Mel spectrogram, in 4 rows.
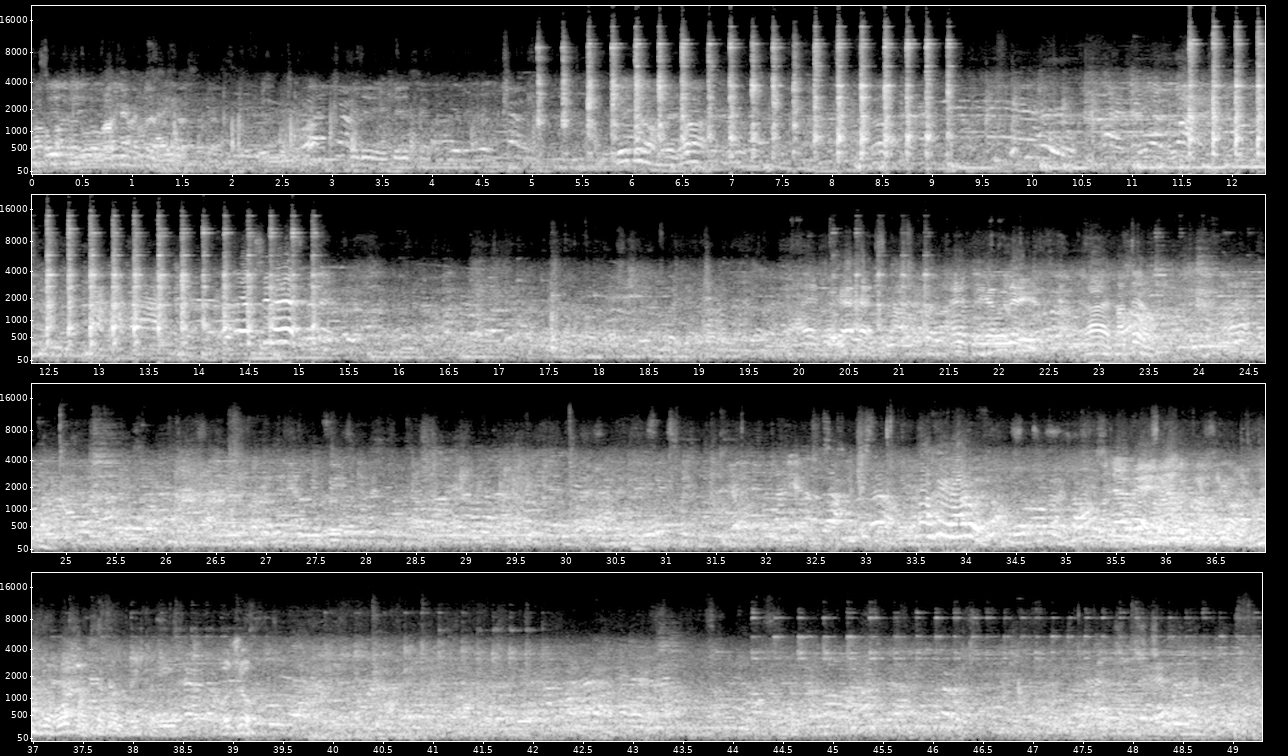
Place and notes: Souks, Tunis, Tunesien - tunis, medina, souks, soundwalk 01
Entering the Souks in the morning time. The sound of feets walking on the unregualar stone pavement, passing by different kind of shops, some music coming from the shops, traders calling at people and birds chirp in cages.
international city scapes - social ambiences and topographic field recordings
3 May 2012, 09:30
